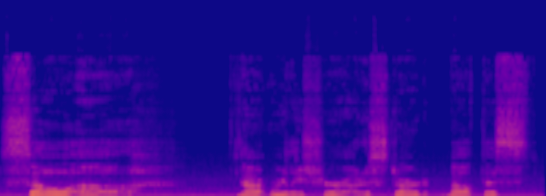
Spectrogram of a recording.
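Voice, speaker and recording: A slightly high-voiced man talks into a livestream microphone, rambling and self-deprecating with nervous energy. A faint hum sits under his voice. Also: takes it slowly. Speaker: VTuber streamer. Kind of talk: debut livestream self-introduction. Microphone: streaming microphone.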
